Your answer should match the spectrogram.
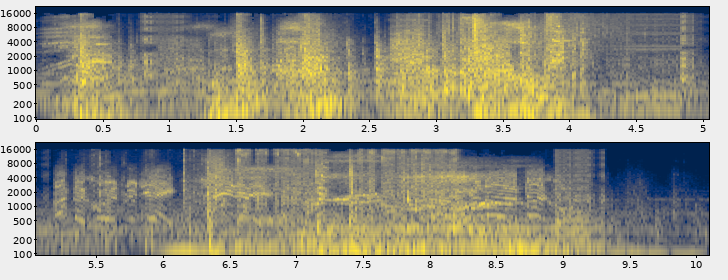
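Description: Film action soundtrack: a run of heavy crashes and shattering impacts from an armoured-suit fight among wrecked cars, mixed over dramatic music and shouting voices.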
